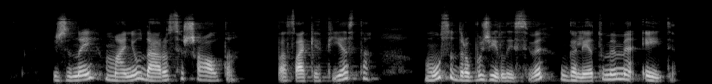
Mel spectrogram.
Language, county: Lithuanian, Klaipėda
